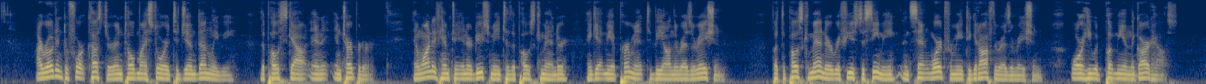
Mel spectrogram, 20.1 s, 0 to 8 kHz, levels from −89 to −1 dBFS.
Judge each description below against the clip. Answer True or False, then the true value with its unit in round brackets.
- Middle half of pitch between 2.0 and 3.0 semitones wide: True (2.7 semitones)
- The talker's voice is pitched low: True (125 Hz)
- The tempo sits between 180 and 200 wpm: True (190 wpm)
